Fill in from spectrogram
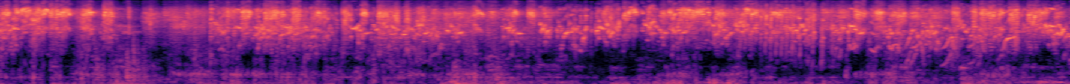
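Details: Budgerigar facing a mirror keeps up a long, busy warble of high chirps, clicks and buzzy squeaks, steady and unbroken throughout.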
